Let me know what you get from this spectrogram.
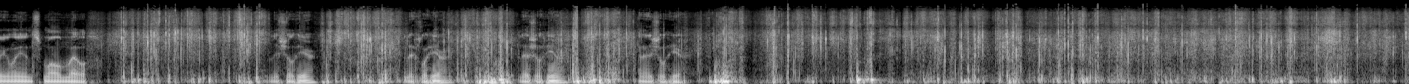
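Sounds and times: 
speech: 0:00.0 - 0:01.3, 0:02.7 - 0:07.4
paper agreement being crumpled up: 0:00.8 - 0:14.0.

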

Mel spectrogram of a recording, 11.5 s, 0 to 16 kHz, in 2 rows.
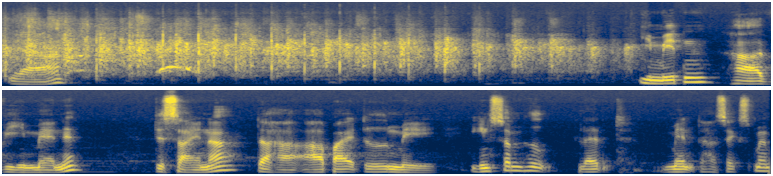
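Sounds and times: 
speech: 0:00.0 - 0:00.8, 0:04.8 - 0:11.5
audience clapping: 0:00.0 - 0:05.0
person whooping in the crowd: 0:00.3 - 0:01.8.

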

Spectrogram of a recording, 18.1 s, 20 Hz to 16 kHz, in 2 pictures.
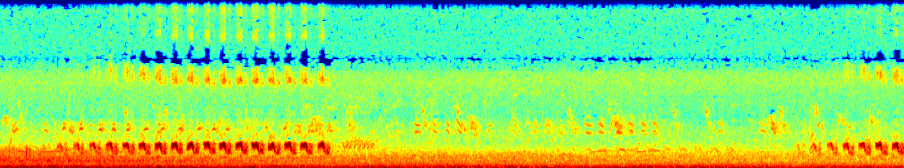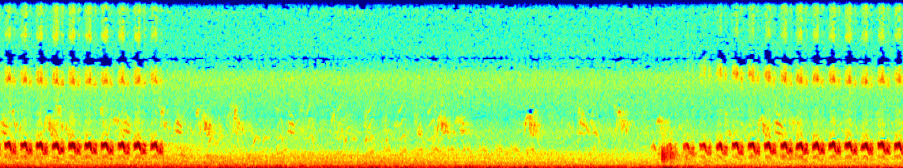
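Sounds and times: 
steady outdoor hiss: 0:00.0 - 0:18.0
cactus wren giving harsh rapid grating chatter: 0:00.6 - 0:03.8, 0:08.1 - 0:10.9, 0:15.6 - 0:18.0.

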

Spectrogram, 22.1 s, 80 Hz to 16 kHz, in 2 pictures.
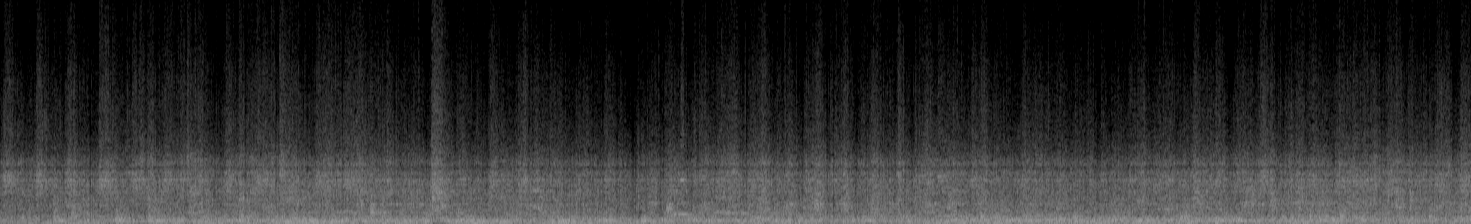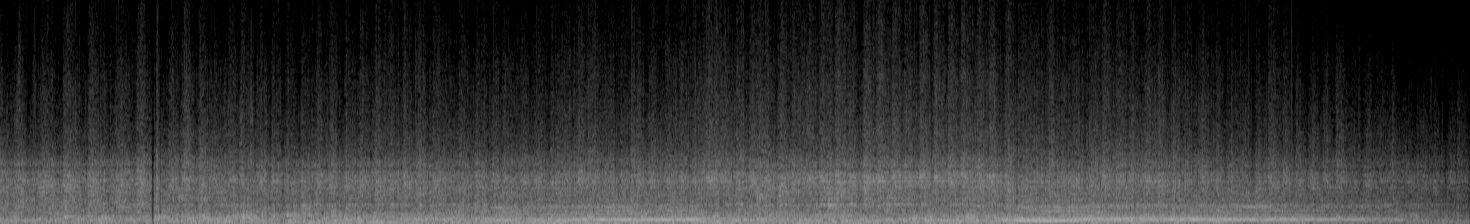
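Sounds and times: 
railroad engine pulling a train rumbling along the rails: 0:00.0 - 0:22.0
sustained horn-like tones of a railroad engine: 0:14.5 - 0:22.0.

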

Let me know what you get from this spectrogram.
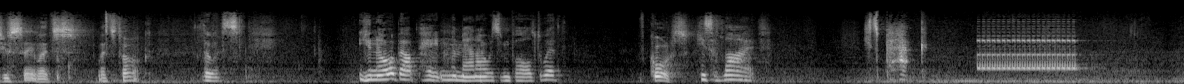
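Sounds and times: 
speech: 0:00.0 - 0:02.7, 0:03.6 - 0:05.7, 0:06.4 - 0:07.8, 0:08.6 - 0:09.2
telephone ringing with bright warbling electronic tone: 0:09.8 - 0:11.1.

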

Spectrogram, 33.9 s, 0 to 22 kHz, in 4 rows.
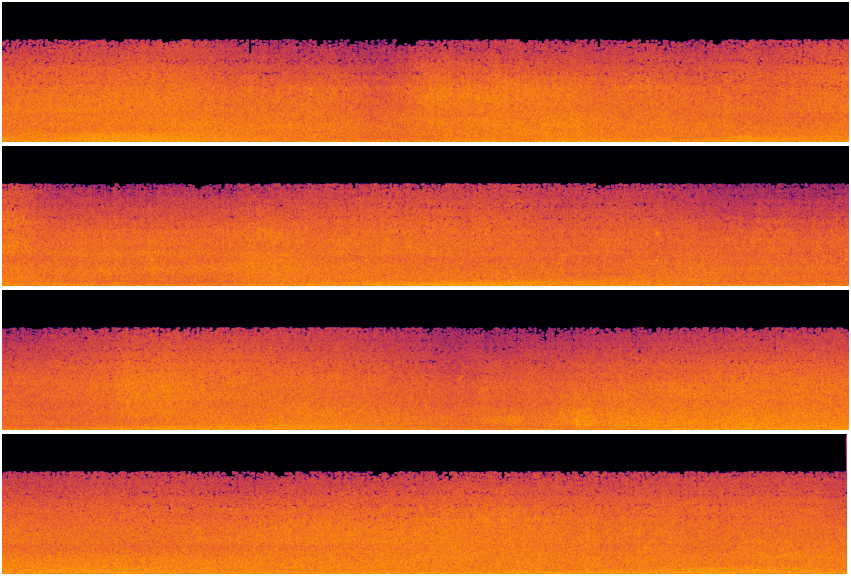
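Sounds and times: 
rough sea waves pounding on the Amalfi coast: 0:00.0 - 0:33.8
wind: 0:00.0 - 0:33.8.

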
